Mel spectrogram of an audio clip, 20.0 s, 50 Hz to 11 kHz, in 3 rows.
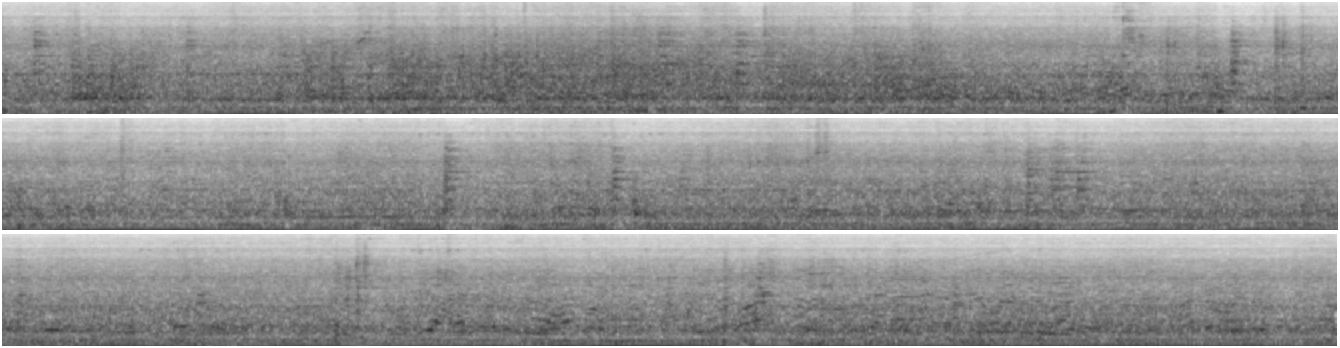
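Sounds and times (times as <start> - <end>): diesel engine rumbling: 0.0 - 20.0
knocks and clatter: 0.1 - 4.8.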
